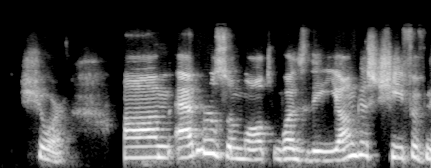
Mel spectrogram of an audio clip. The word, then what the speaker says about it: Zumwalt: But you also introduce us to a really interesting person who I never knew anything about, Admiral Elmo Zumwalt. Am I saying that right? – Zumwalt.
